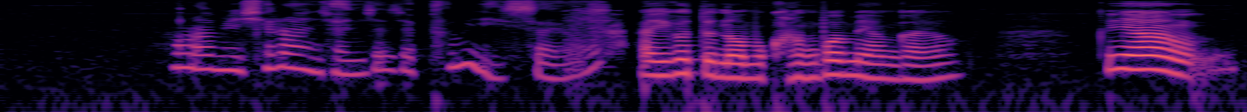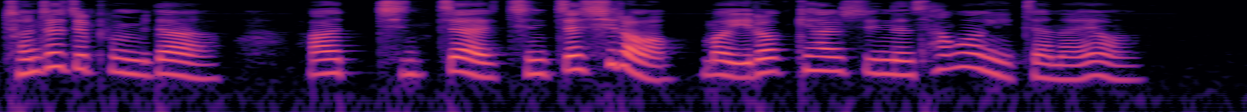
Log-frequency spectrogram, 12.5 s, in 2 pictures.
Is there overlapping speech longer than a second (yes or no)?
no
